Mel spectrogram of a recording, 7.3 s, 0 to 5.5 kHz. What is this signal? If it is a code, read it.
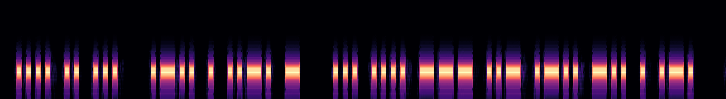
Morse code, heard as a keyed tone, about 25 wpm, 600 Hz. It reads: HIS LEFT SHOULDER
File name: the old man and the sea part 1 25wpm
